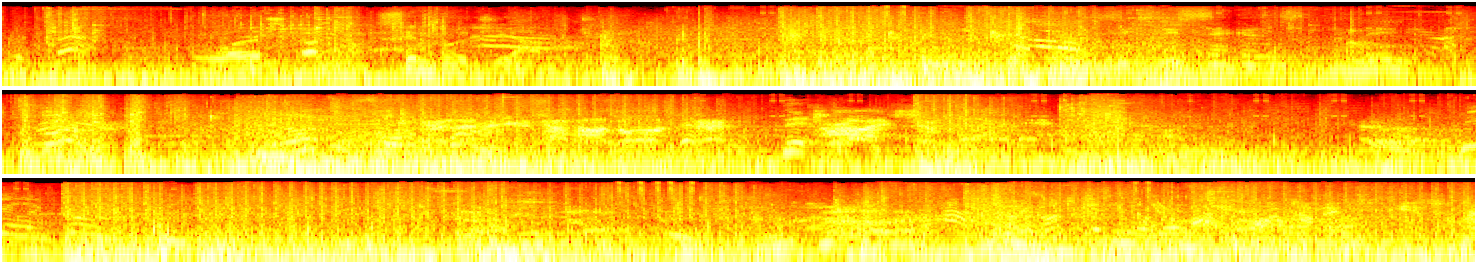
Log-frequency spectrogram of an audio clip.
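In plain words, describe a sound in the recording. A video game gun fires in rapid bursts.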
